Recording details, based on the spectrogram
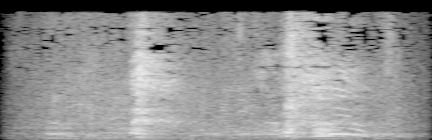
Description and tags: Someone sneezes two times.
sneezing, human, sneeze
